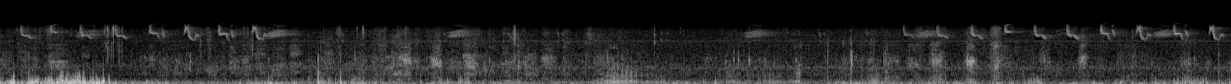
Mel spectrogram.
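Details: Golden retriever dogs in a play fight, caught unawares outdoors after garden and woodland play; a loud low growling burst opens, followed by quieter scuffles and steady twittering birdsong above.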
